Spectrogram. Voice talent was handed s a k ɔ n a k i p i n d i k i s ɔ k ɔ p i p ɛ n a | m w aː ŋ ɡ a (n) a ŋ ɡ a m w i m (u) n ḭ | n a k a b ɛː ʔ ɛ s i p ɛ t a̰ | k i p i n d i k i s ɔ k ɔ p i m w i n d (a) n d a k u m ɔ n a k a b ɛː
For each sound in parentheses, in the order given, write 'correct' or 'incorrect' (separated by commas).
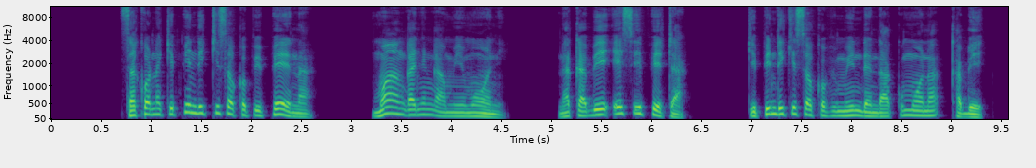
incorrect, incorrect, incorrect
